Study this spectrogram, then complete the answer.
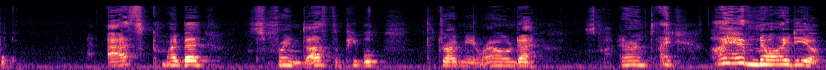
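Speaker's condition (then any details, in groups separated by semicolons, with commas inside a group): Cerebral palsy; heavily altered breathing patterns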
